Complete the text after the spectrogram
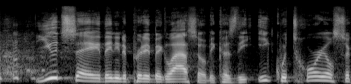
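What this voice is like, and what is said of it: Usual voice. Nothing is said of it.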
